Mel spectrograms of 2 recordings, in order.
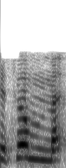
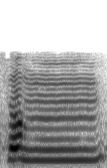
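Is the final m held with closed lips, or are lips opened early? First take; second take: opened early; held closed. First: The lips open before the nasal m finishes. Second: The final nasal m is held with closed lips. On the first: The speaker calls it wrong. "وما اقولش ثم وافتح شفايفي" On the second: The speaker calls it right. "عاوز اعلم مثلا اقول ثم"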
